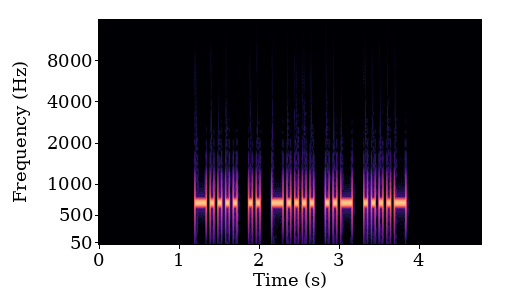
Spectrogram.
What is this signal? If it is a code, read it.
Morse code, heard as a keyed tone, about 25 wpm, 700 Hz. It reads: 6I6U4
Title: Five Challenging Letter-Number Combinations 25wpm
